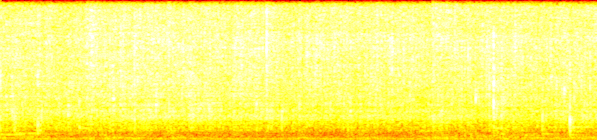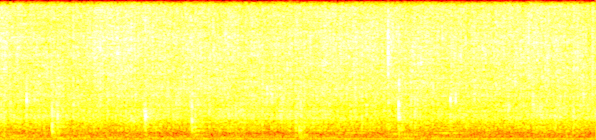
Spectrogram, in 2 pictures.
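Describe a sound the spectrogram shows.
A wooden spoon scrapes and stirs food in a metal pan.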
